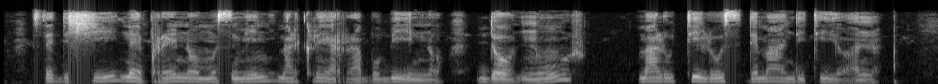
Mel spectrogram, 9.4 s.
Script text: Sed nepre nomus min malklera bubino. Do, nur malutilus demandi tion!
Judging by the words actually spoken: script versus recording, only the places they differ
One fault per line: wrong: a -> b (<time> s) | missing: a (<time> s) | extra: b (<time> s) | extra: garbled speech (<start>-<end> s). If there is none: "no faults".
extra: ŝi (0.8 s)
